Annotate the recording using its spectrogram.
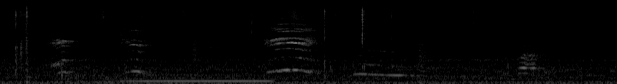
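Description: Playing cards slide and flick against each other as they are shuffled.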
